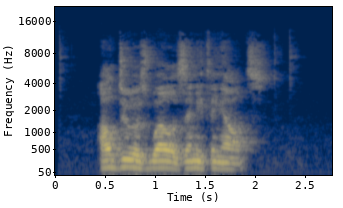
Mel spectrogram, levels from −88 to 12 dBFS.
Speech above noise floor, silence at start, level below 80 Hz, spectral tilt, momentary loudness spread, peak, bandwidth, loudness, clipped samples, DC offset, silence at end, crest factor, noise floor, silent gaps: 41 dB; 0.45 s; -54 dBFS; -5.5 dB/octave; 14 LU; -2 dBFS; 11.5 kHz; -18 LUFS; under 0.1%; under 0.1%; 0.7 s; 18 dB; -58 dBFS; none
